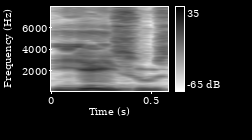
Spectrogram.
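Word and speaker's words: Ἰησοῦς: It's Easus. That's how you pronounce it in Greek.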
